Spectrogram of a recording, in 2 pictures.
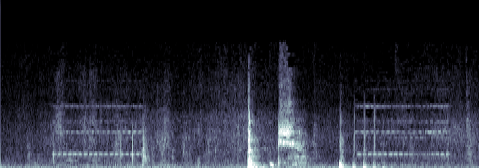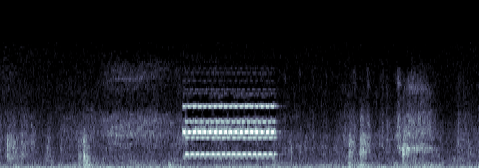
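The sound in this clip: A telephone rings in three separate bursts of electronic ringtone spaced a few seconds apart, with clunky handling knocks between the first and second rings.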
